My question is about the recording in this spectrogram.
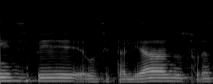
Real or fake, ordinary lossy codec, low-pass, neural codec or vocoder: fake; none; none; codec, 16 kHz, 8 kbps, FreqCodec, larger model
